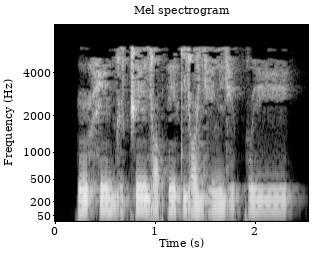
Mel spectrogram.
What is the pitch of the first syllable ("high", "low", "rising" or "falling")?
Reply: rising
